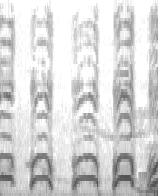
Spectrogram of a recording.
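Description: Indian indie puppy whimpering: four short, high-pitched whines about half a second apart, each rising and then falling in pitch.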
